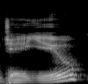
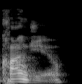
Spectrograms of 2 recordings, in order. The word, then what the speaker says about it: Gwangju: So it's spelled Gwangju. – Yep. – Which is a K sound, not a G sound. – Oh. – Gwangju.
